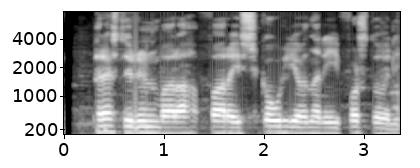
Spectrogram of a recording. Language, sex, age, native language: Icelandic, male, 13, Icelandic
